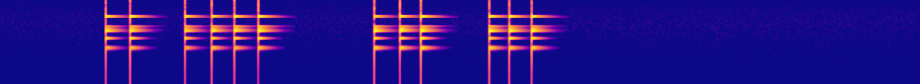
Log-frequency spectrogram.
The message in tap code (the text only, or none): IN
